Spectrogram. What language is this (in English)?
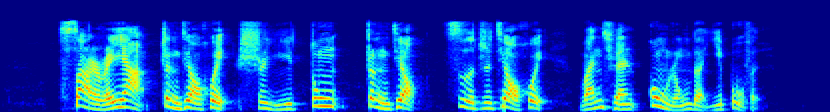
Chinese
